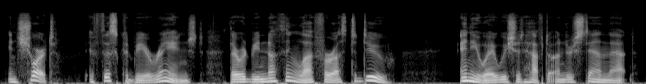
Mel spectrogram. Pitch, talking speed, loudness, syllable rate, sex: 115 Hz, 215 wpm, -18 LUFS, 6.0 syllables/s, male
